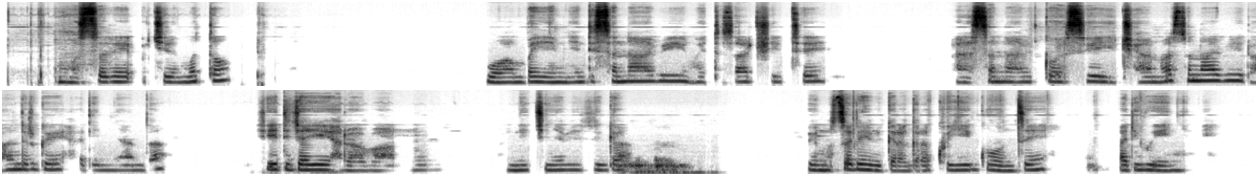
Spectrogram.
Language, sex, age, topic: Kinyarwanda, female, 18-24, health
